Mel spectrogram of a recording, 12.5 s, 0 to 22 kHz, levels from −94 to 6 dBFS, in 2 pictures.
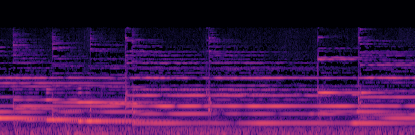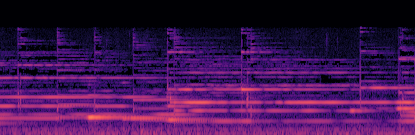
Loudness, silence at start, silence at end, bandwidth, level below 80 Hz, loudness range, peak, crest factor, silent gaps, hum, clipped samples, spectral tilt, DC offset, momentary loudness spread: -35 LUFS; 0 s; 0 s; 10.5 kHz; -54 dBFS; 2 LU; -20 dBFS; 14 dB; none; none; under 0.1%; -4 dB/octave; under 0.1%; 6 LU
